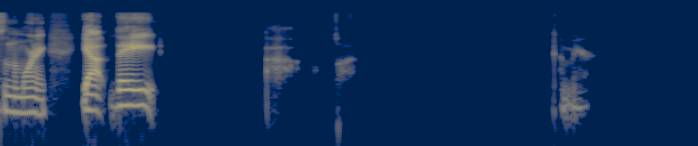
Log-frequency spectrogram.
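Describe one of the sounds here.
A woman speaks softly and close into a microphone.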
